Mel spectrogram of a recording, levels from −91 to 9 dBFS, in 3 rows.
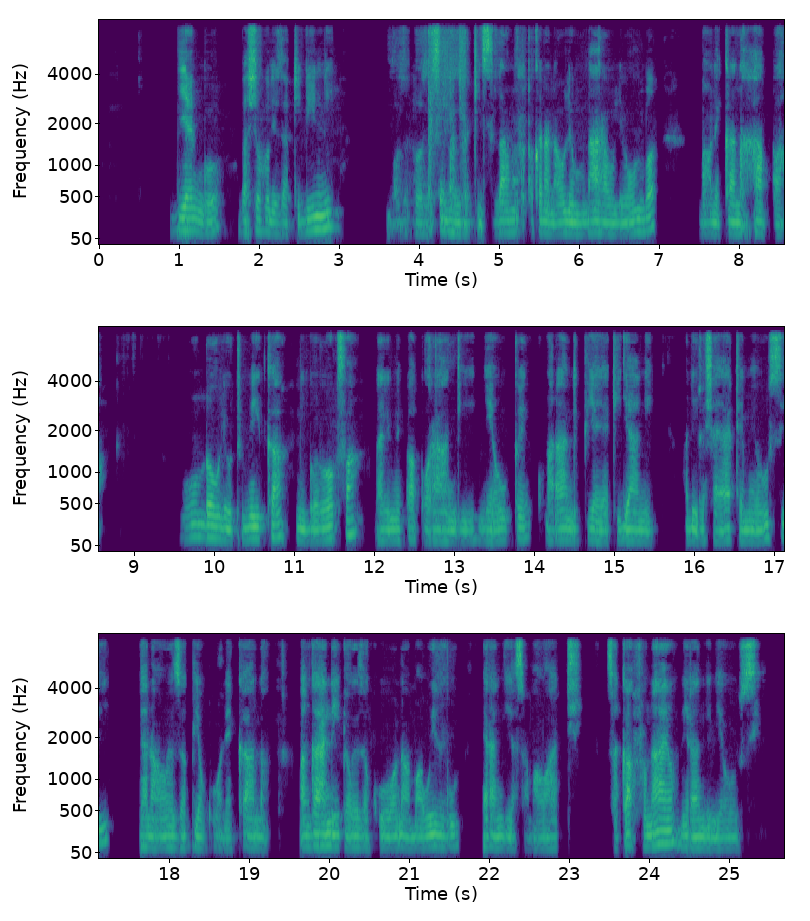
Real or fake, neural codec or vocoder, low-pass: fake; codec, 16 kHz in and 24 kHz out, 1.1 kbps, FireRedTTS-2 codec; 7.2 kHz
